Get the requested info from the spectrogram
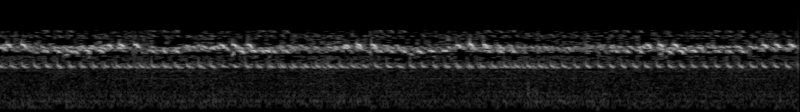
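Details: Night chorus of crickets in a quiet European summer forest: continuous rapid pulsing at two high pitches, the upper band shimmering and fluctuating, the lower one even and unbroken throughout.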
